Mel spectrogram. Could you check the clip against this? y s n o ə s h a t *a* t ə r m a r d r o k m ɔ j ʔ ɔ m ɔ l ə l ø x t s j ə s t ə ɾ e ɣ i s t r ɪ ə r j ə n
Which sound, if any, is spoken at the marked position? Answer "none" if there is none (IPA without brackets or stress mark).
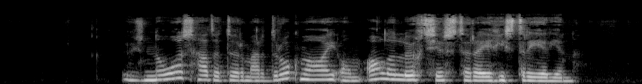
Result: ə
